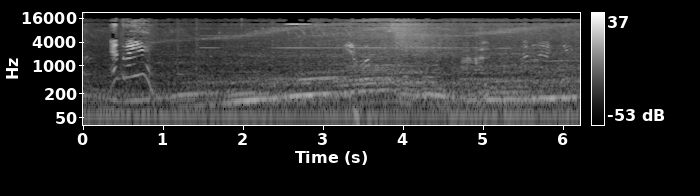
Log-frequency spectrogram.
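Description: Car engine running at low speed, its hum rising in pitch about two to three seconds in, heard from inside the car with a window open, under a short call at the start.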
